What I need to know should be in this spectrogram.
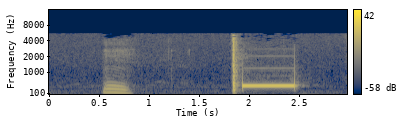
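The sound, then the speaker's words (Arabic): Telephone busy tone after a call line drops: a single steady mid-pitched beep lasting about half a second, opening with a sharp click and preceded by a short voiced burst. “طيب، انقطع الخط.”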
